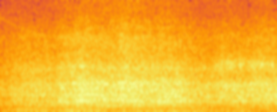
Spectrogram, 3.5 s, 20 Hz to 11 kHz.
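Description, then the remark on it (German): John Deere tractors rumble steadily as they are driven onto a roll-on roll-off special ship that holds 140 agricultural machines, a continuous loud engine drone with broad mechanical noise and no voices. “Hier werden gerade Traktoren des Landmaschinenherstellers John Deere, der in Mannheim ein großes Werk hat, auf ein Spezialschiff gefahren.”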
